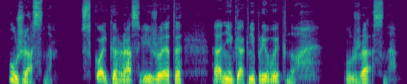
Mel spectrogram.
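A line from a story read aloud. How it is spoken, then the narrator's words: Sigh. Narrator (Russian): вздохнул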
